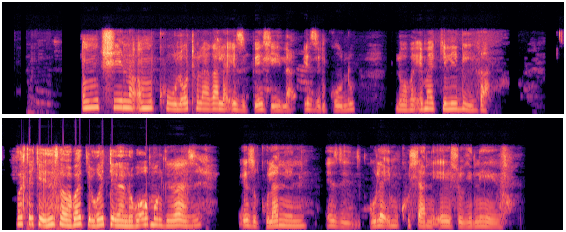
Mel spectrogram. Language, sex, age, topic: North Ndebele, female, 25-35, health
